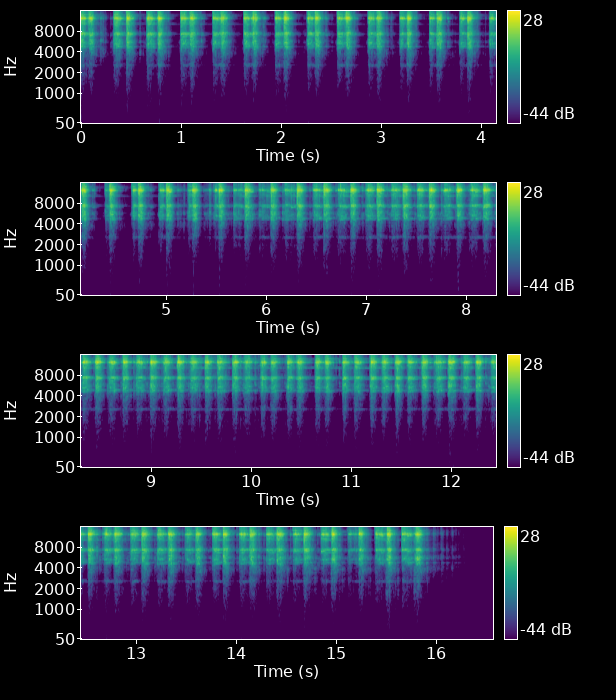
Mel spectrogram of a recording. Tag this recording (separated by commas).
Music, Musical instrument, Tambourine, Percussion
